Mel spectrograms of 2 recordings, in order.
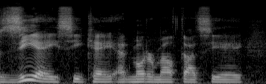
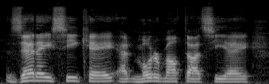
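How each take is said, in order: First: The letter Z is said the American way, zee. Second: The letter Z is said the Canadian way, zed.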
